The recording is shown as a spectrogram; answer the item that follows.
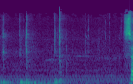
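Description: Computer keyboard keys clicking as a short word is typed: four or five keystrokes within about a second, the first the loudest.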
